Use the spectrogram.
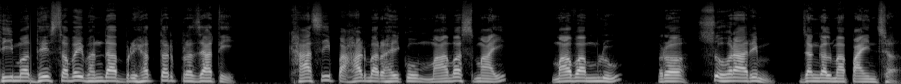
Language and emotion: Nepali, neutral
